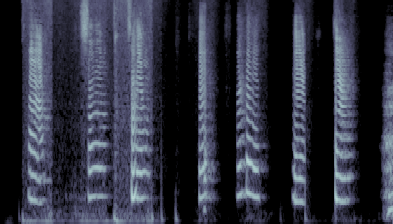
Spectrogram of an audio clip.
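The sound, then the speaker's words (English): A series of about seven fart noises made with the hands, buzzy and squeaky with a wavering pitch, come in quick, uneven bursts. They are loud, with no talking over them. “Yeah, go fart with your hands.”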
